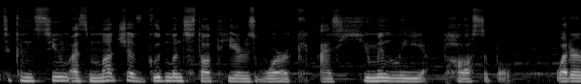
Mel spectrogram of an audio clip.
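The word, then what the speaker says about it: Guðmundsdóttir: Björk aside from me finally learning how to pronounce her last name. Gudmundsdóttir.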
